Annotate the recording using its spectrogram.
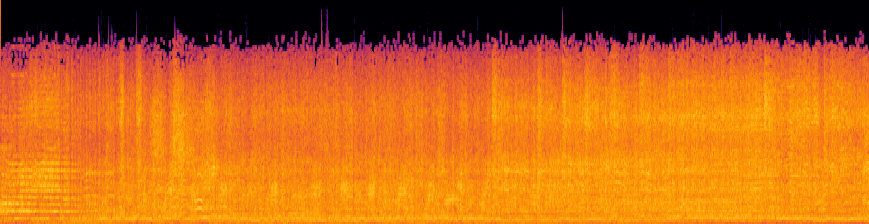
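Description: Several dirt bike engines rev loudly up close.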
